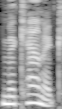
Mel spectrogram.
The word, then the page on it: mechanic: American English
